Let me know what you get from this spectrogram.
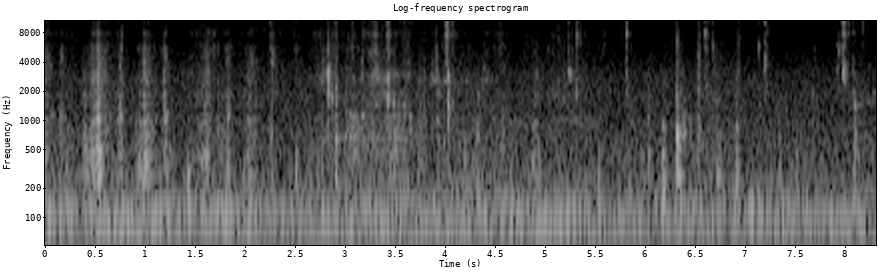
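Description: A person chewing a mouthful of French toast cereal: faint, irregular crunching and small wet mouth clicks.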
